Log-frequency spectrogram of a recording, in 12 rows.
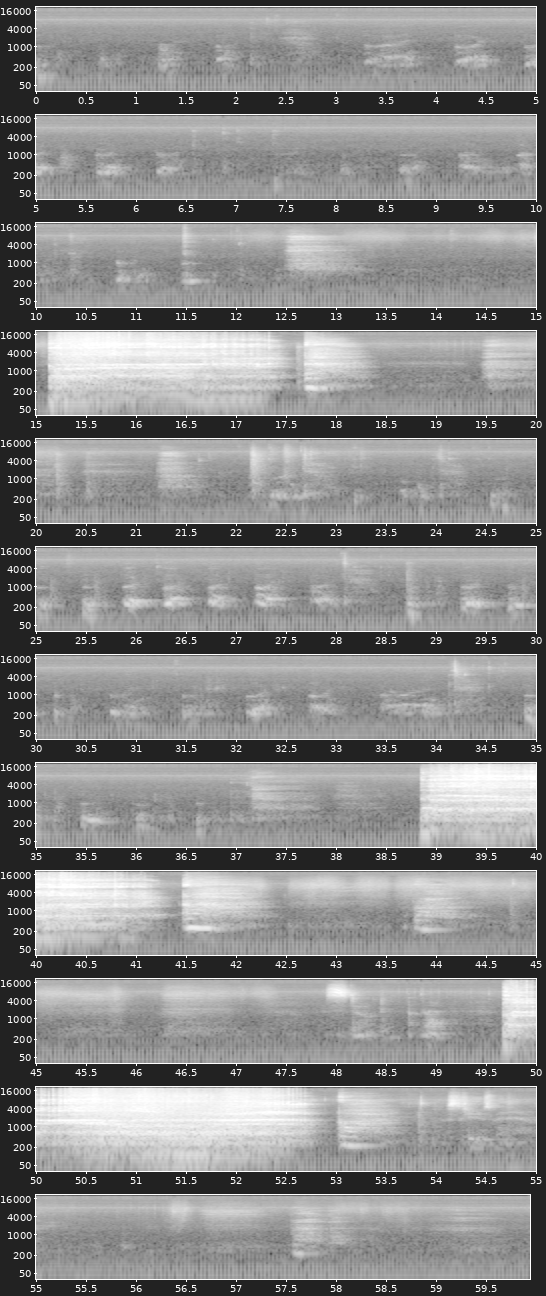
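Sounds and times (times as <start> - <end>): person belching: 15.2 - 18.4, 38.9 - 41.9, 49.7 - 53.4.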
